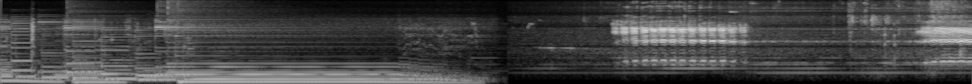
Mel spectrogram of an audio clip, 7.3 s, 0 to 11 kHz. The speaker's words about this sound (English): And that's what it sounded like when Jenna Lewinsky's famous flock of Jacob's sheep arrived in Israel from Canada about 4.5 years ago on a series of Air Canada flights.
